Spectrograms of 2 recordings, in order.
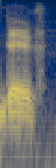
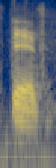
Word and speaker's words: Dev: And my parents always called me Dave for short, which is, it's how you say in an Indian accent, Dev. It's like, pronounced like that. It's Dev.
